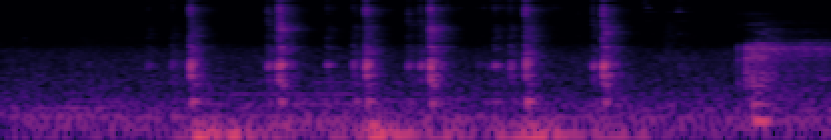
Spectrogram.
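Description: A pull chain clicks several times as a hand tugs it.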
